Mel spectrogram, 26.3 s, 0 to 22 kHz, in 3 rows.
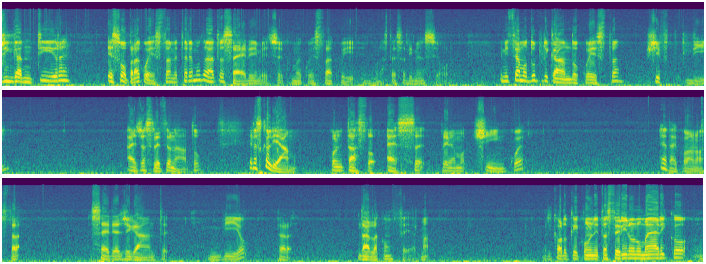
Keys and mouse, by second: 5.6-8.5 right drag, 8.5 shift+d, 18.6-23.1 middle drag, 23.1 KP_7, 24.5 KP_1, 25.5 KP_3.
